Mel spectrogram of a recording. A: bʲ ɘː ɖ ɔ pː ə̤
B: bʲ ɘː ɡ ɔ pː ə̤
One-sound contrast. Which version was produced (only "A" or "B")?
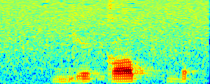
B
